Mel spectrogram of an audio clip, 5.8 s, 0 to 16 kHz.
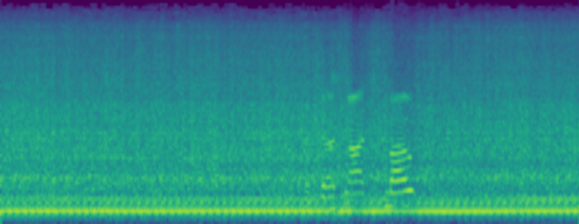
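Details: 1964 Ford 4000 tractor with a carburetor fitted in 2010 and 91 hours on the tach, started cold with a little choke: steady low hum with an even beat, no misses or knocks. It is a healthy, normal idle.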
